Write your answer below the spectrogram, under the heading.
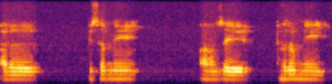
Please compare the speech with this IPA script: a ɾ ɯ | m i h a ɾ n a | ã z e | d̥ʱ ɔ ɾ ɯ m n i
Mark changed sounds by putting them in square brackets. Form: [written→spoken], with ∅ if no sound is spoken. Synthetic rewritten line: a ɾ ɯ | [m→b] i [h→s] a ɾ n [a→i] | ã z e | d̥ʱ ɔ ɾ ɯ m n i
